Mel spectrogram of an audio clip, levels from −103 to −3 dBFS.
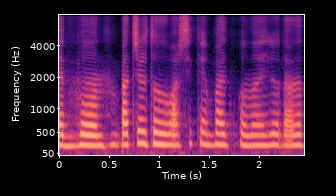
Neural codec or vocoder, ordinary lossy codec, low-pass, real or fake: codec, 16 kHz, about 1 kbps, DyCAST, with the encoder's durations; none; none; fake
